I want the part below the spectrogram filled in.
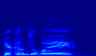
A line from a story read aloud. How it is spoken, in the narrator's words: Sybil said nervously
